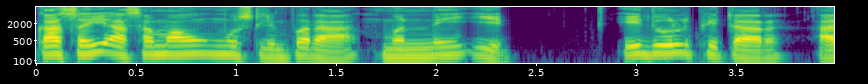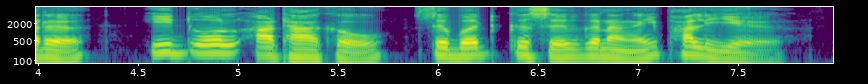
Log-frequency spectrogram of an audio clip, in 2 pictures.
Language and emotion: Bodo, neutral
